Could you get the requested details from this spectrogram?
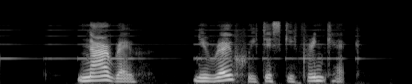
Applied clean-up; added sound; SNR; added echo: neural mask model RNNoise.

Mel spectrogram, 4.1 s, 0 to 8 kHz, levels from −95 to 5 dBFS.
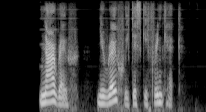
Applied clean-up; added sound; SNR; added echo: neural mask model DeepFilterNet 3.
